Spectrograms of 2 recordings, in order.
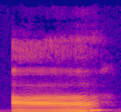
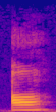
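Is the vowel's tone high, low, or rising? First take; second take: rising; high. First: The vowel dips and then rises in pitch. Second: The vowel is said on a high tone. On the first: "le ton montant ... on descend et après on monte" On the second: "on prononce les voyelles comme ceci ... c'est le ton haut ... l'intonation monte"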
